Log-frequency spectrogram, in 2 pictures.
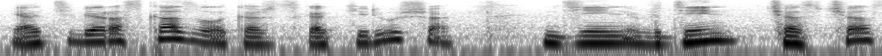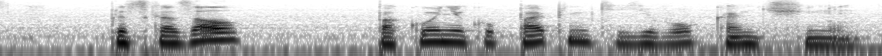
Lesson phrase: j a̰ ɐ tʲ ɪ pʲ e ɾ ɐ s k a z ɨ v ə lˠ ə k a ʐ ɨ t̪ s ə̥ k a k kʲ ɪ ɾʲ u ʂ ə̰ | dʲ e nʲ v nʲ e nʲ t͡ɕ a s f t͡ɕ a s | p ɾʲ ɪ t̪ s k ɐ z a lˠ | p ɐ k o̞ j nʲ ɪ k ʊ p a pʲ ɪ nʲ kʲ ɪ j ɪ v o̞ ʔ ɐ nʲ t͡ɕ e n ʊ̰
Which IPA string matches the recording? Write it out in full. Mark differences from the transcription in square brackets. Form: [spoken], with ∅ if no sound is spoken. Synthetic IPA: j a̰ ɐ tʲ ɪ [bʲ] e ɾ ɐ s k a z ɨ v ə lˠ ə k a ʐ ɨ t̪ s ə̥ k a k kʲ ɪ ɾʲ u ʂ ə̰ | dʲ e nʲ v [dʲ] e nʲ t͡ɕ a s f t͡ɕ a s | p ɾʲ ɪ t̪ s k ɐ z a lˠ | p ɐ k o̞ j nʲ ɪ k ʊ p a pʲ ɪ nʲ kʲ ɪ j ɪ v o̞ [k] ɐ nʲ t͡ɕ [i] n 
